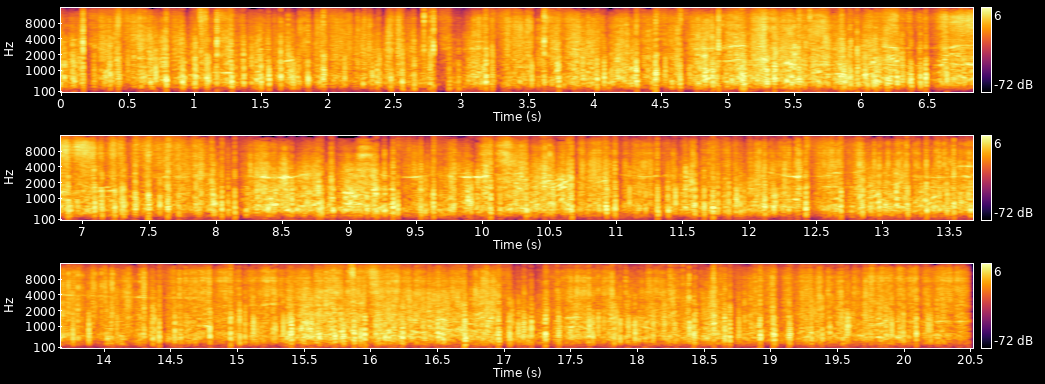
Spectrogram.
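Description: Many fireworks and firecrackers going off at once: a continuous, dense crackle of overlapping bangs with no break.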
